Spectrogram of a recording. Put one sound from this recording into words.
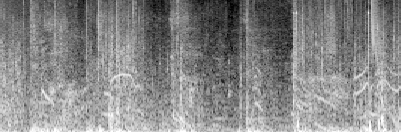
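Crackling energy blasts whoosh and fizz.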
